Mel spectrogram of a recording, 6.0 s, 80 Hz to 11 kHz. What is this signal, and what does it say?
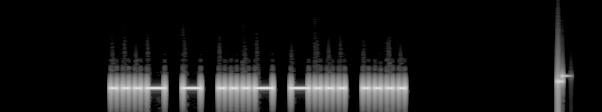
Morse code, heard as a keyed tone, about 20 wpm, 700 Hz. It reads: VTVBH
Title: Five Challenging Letter-Number Combinations 20wpm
